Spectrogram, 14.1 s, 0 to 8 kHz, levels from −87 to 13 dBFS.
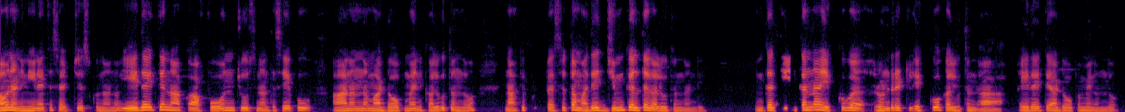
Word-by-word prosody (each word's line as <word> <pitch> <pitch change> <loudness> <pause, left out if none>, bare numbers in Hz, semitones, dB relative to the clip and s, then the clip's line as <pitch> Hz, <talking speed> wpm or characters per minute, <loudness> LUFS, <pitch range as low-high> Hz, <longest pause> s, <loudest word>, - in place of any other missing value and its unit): అవునండి. 160 -4 +6
నేనైతే 145 +4 -1
సెట్ 135 -2 -4
చేసుకున్నాను. 130 -5 -5 0.2
ఏదైతే 185 +3 +4
నాకు 155 -2 -1
ఆ - - 0
ఫోను 145 +5 +1
చూసినంతసేపు 145 0 -2 0.5
ఆనందం, 135 0 0
ఆ - - +4
డోపమైన్ 135 +2 -1
కలుగుతుందో, 130 -1 -1 0.5
నాకు 135 0 -1
ఇప్పుడు - - -28
ప్రస్తుతం 150 +6 +1
అదే 160 +6 +5 0.2
జిమ్‌కెళ్తే 170 +2 +5
కలుగుతుందండి. 115 -6 -4 0.7
ఇంకా 155 +5 +3
దీనికన్నా 185 - +2
ఎక్కువ, 165 +5 -4 0.4
2 145 +3 +1
రెట్లు 155 -2 -3
ఎక్కువ 180 +7 +1
కలుగుతుంది. 125 -4 -2
ఆ - - 0 0.5
ఏదైతే 135 +1 -1
ఆ - - 0
డోపమైన్ 120 0 -4
ఉందో. 110 0 -8
140 Hz, 130 wpm, -20 LUFS, 130-160 Hz, 0.7 s, అవునండి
